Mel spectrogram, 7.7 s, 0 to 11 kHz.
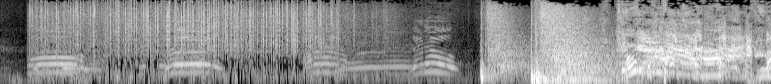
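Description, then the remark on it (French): Several rising-and-falling calls sound over a steady hiss, then after a countdown a sudden, loud explosive blast erupts at an evacuated site, followed by a heavy, sustained roar and crackling rumble until the end. “Il y a juste nous autres sur le site, et là trois 3, 2, 1, et là, ça pète.”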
